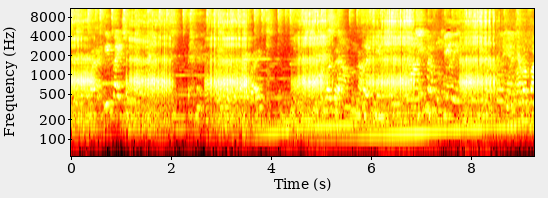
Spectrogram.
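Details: 11-year-old male Rat Terrier: loud, rasping snores about every two seconds while sleeping, with a low hum and faint voices. Snoring.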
